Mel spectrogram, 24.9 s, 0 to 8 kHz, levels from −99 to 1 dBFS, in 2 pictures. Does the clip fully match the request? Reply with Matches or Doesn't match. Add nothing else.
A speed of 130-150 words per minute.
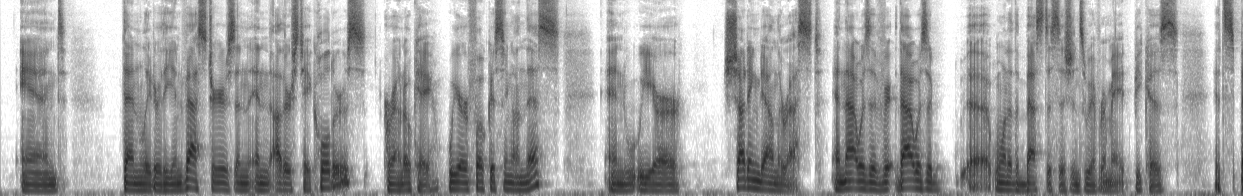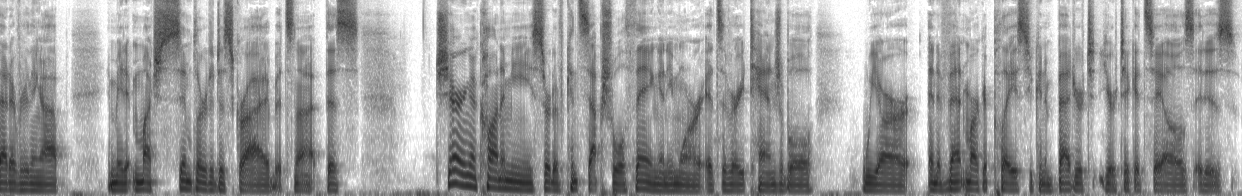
Doesn't match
